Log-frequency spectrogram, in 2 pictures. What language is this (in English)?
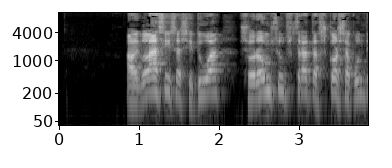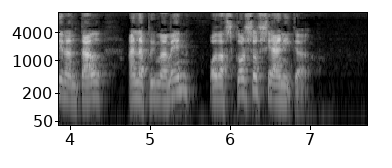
Catalan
